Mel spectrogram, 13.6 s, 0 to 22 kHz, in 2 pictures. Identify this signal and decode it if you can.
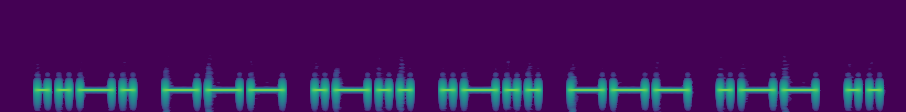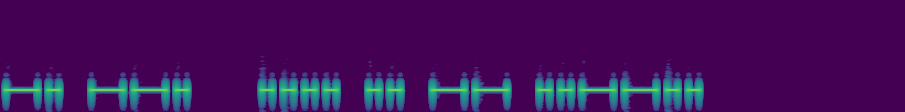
Morse code, heard as a keyed tone, about 16 wpm, 700 Hz. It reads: FOLLOWING HIM?
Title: Sentences from Top 1000 Words - Review Part 4 - 15wpm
